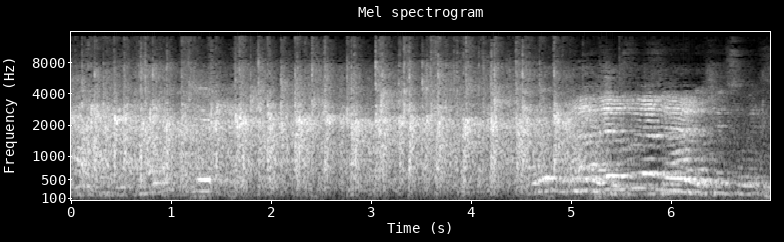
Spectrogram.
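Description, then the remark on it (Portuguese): An audience applauds in praise of the Lord with sustained, dense clapping that holds steady for several seconds, then a voice begins speaking over the tail as the clapping fades. “E eu agradeço a oportunidade e as palmas que louvam o Senhor.”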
